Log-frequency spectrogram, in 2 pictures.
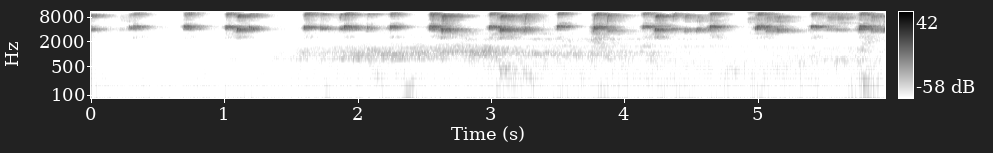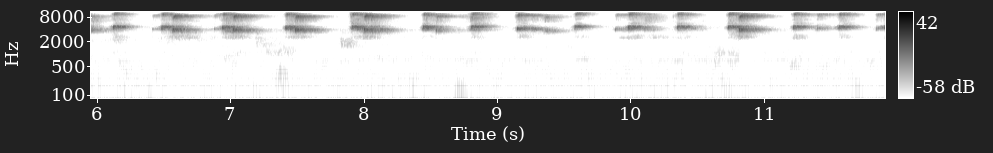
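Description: Outdoors, high-pitched chirping repeats in a quick, steady rhythm throughout, like birds calling, with a faint lower warble early on and no talking.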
